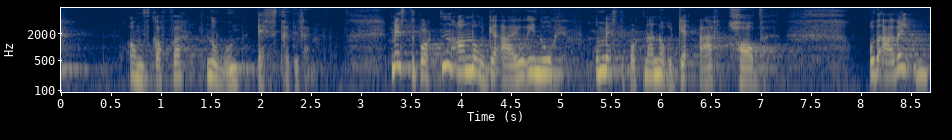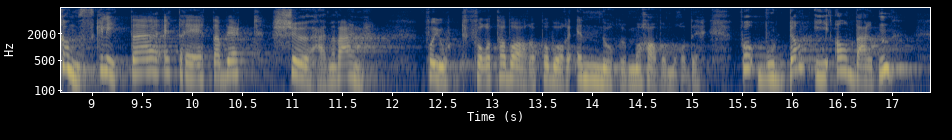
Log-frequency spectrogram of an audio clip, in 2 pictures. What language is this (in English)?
Norwegian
